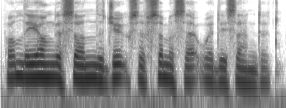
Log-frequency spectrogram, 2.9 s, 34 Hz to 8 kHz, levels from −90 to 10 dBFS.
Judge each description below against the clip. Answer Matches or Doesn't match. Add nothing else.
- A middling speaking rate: Doesn't match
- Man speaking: Matches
